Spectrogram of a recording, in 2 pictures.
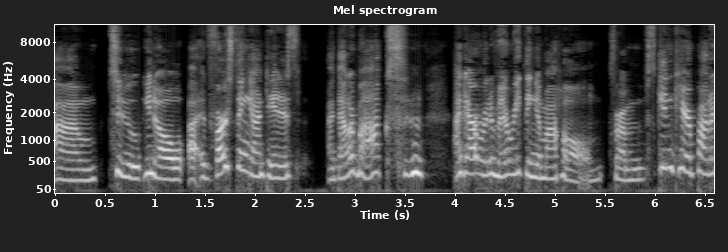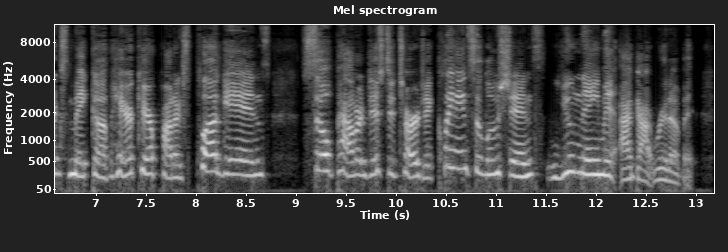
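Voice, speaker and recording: A woman's voice: fairly high pitch, lively intonation, normal speed, bright, forceful tone, low-quality recording. A young adult woman, a guest in an interview, telling her personal story in an earnest way with many "you know" fillers.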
